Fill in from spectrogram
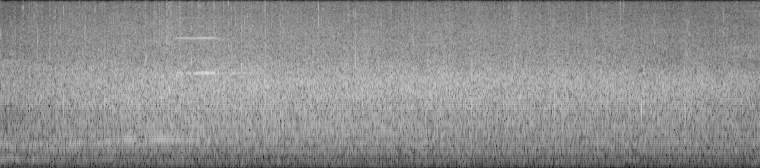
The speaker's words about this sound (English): Let's clap it up for this pioneer.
